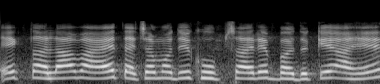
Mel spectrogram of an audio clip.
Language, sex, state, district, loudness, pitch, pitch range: Marathi, female, Maharashtra, Mumbai Suburban, -13 LUFS, 285 Hz, 275-295 Hz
